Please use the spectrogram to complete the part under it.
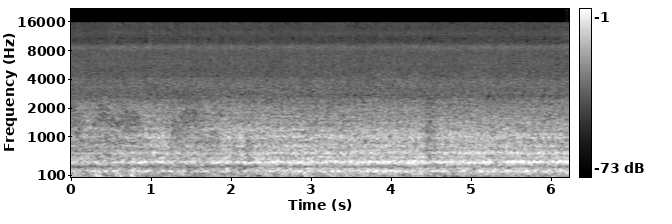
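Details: Swarming honey bees moving calmly from a leftover branch into a box holding their queen, some fanning at the entrance; an even, continuous low hum with a steady tone band near 400 cycles, no voices.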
